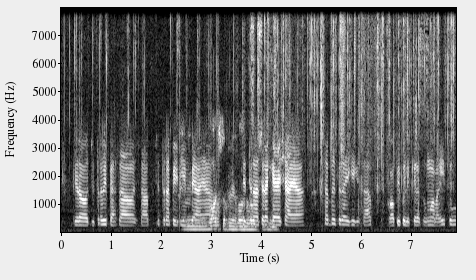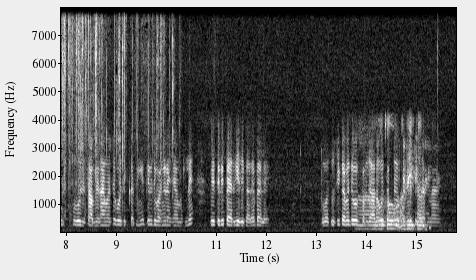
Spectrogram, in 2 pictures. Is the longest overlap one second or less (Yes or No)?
No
